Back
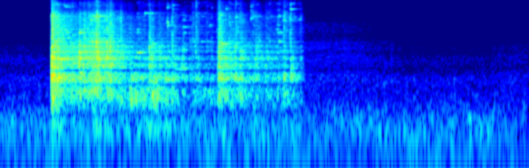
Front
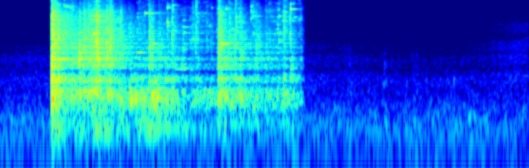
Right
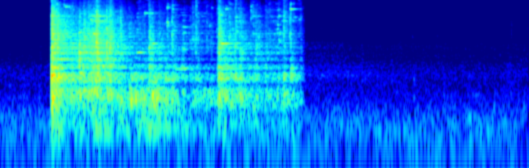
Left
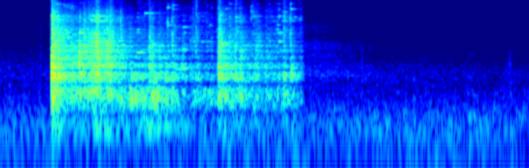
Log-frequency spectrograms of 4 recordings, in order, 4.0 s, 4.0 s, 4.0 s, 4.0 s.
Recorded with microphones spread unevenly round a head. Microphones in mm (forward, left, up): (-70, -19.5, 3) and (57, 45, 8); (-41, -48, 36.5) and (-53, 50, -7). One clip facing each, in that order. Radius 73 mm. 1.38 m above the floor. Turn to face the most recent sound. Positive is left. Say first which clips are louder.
# front 4 dB, right 2 dB
turn(degrees=-20)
